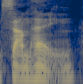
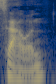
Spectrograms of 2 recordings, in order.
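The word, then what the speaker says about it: Samhain: reading uh which I called at the time Sam Hayne, but I now know of course that it would be pronounced sin.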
